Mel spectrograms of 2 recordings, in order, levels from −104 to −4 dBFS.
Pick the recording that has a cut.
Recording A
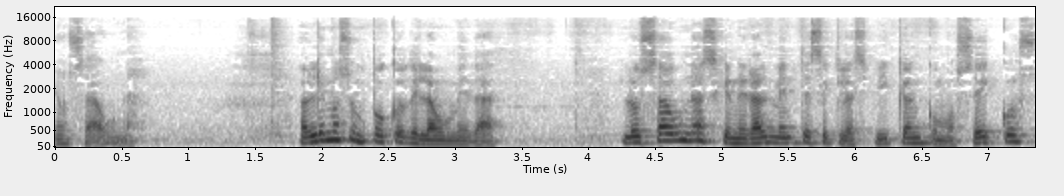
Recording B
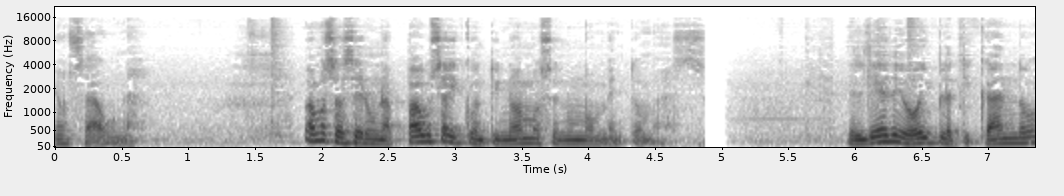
B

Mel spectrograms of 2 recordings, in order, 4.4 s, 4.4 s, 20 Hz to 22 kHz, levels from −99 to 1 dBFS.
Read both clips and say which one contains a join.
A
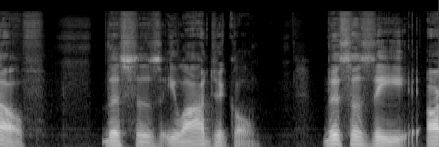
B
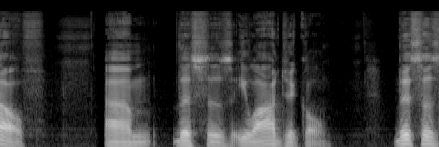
A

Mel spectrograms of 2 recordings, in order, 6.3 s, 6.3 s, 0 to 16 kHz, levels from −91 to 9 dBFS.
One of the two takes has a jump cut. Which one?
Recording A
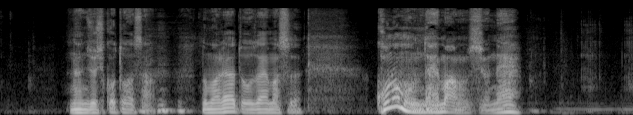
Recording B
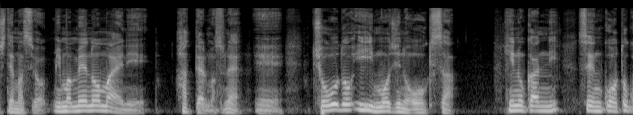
B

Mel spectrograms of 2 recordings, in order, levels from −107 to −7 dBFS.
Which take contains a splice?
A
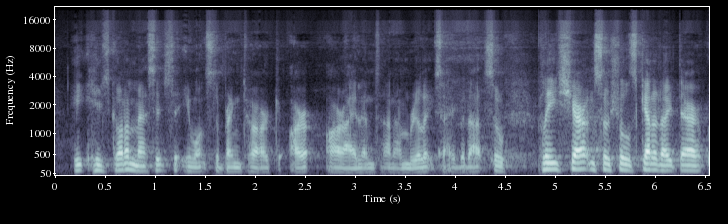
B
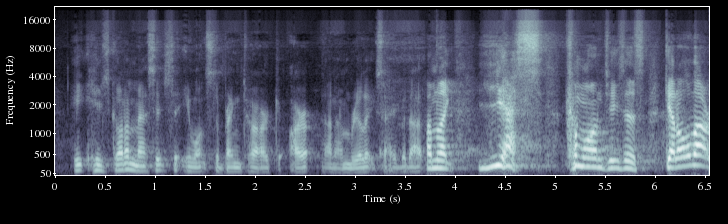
B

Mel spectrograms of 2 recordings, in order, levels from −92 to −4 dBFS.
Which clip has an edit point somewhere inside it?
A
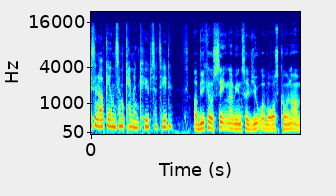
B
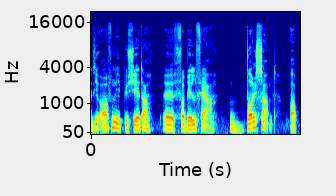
A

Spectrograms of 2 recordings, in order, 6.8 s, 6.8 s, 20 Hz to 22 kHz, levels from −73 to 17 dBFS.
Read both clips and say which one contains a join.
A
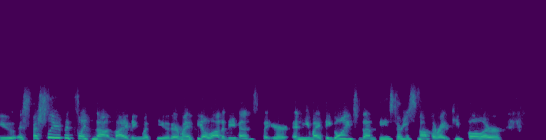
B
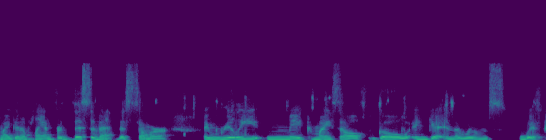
A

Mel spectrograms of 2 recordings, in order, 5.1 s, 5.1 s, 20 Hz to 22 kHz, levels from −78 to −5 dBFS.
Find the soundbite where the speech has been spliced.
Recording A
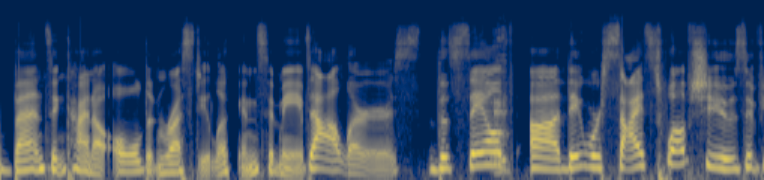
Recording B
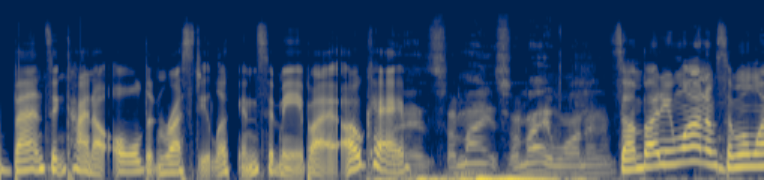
A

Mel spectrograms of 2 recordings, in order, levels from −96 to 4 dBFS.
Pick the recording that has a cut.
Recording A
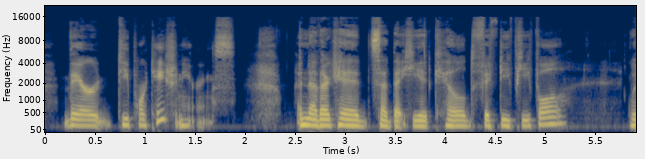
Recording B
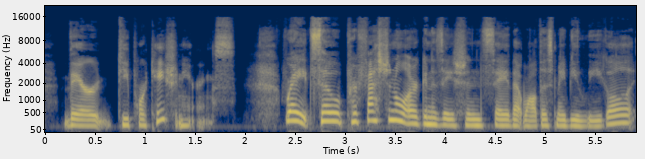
A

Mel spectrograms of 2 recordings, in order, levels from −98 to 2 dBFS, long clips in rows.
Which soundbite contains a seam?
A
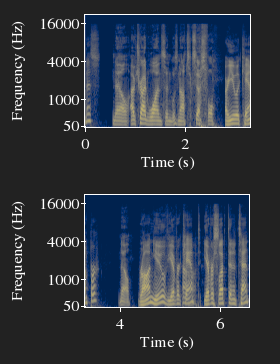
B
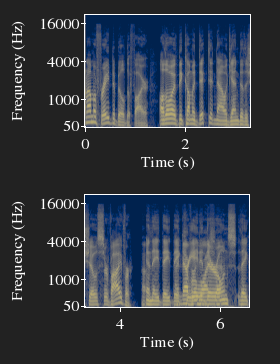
B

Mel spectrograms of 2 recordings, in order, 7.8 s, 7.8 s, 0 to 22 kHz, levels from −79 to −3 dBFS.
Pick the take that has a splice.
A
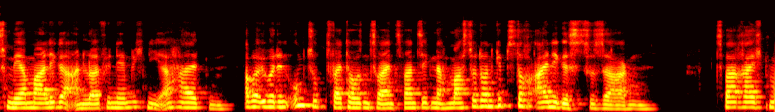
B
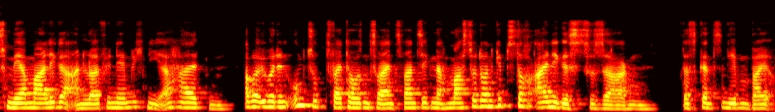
B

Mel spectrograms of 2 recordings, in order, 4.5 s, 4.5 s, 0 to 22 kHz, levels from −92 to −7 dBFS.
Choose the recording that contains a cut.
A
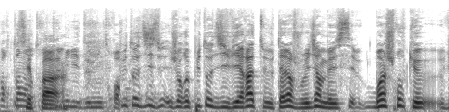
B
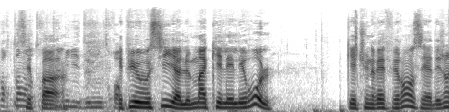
A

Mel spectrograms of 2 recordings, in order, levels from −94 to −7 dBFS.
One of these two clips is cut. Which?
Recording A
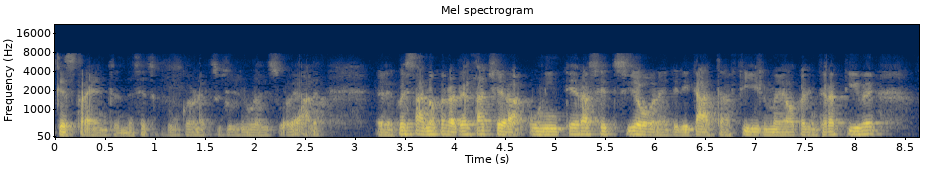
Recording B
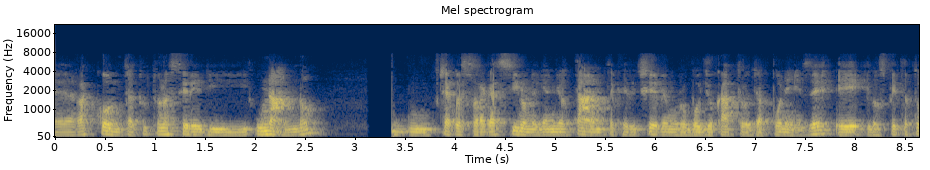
A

